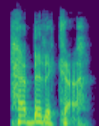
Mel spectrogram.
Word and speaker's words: Habitica: It's one of those um Habitica I think is how you spell it.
